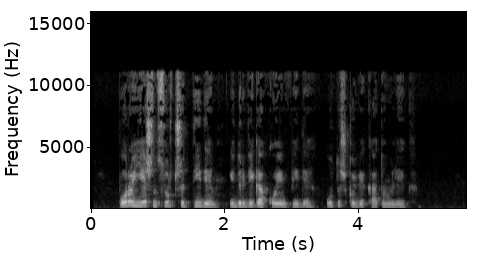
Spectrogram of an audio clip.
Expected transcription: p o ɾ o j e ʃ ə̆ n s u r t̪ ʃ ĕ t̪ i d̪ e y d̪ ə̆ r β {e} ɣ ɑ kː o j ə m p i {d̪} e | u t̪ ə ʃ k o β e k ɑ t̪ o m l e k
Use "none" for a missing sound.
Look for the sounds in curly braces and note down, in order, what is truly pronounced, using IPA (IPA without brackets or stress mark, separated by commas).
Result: i, d̪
